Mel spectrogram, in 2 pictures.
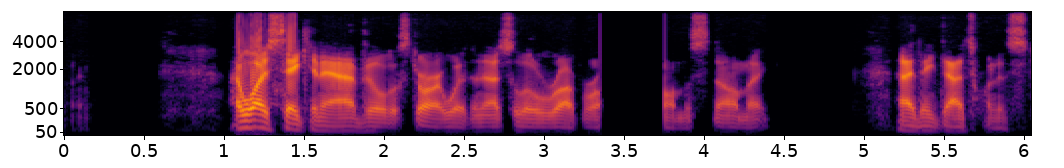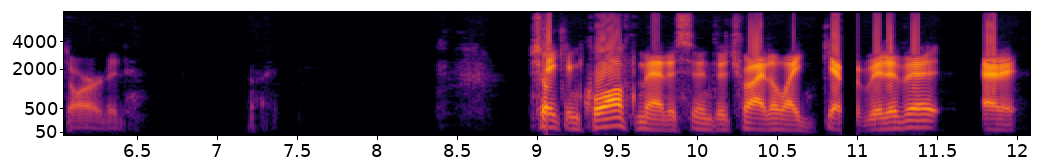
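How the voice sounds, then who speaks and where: A man with a slightly hoarse, raspy voice talking in a rambling, halting way, repeating words, chuckling often and asking "right?" as he speaks into his phone outdoors. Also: low voice, fairly bright tone, dry recording. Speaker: vlogger. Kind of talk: rambling casual monologue. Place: outdoors in winter.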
